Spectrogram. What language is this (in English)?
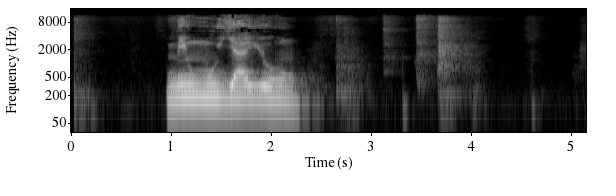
Ebrié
